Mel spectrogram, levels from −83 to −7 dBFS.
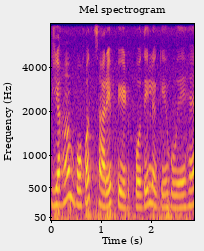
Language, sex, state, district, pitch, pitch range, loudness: Hindi, female, Punjab, Pathankot, 230 Hz, 200-240 Hz, -16 LUFS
